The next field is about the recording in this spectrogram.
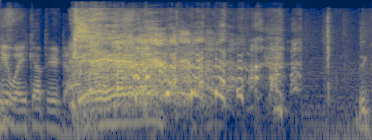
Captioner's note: group laughs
